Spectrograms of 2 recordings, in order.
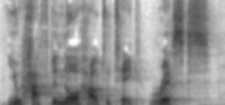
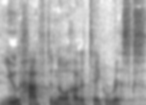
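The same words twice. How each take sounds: First: Every word of "You have to know how to take risks" drawn out slowly, "know" rising; slow emphatic repeat. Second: Said in the usual way. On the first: Real, not acted. Preacher driving his point home to dads, slow and stressed.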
